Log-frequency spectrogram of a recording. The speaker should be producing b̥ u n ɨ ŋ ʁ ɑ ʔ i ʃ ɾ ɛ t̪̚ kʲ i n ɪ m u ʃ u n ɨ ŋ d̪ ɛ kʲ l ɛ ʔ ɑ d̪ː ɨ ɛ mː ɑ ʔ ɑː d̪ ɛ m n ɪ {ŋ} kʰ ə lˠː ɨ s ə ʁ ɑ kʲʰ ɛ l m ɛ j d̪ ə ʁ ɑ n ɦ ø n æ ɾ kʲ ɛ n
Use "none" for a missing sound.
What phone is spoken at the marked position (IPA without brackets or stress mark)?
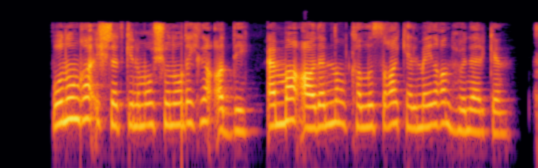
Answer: ŋ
